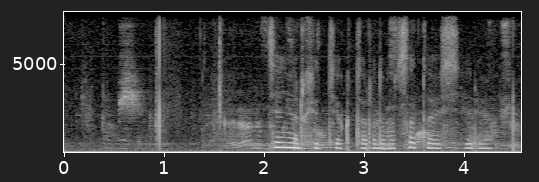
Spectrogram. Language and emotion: Russian, neutral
